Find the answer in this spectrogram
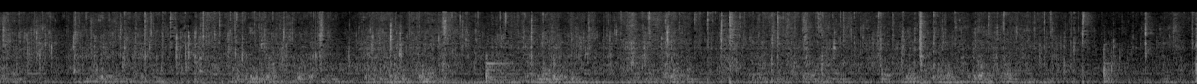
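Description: Eggs sizzling in hot oil in a wok, with a steady crackling hiss full of sharp pops, while a wooden spatula pushes and chops them into pieces against the pan.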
